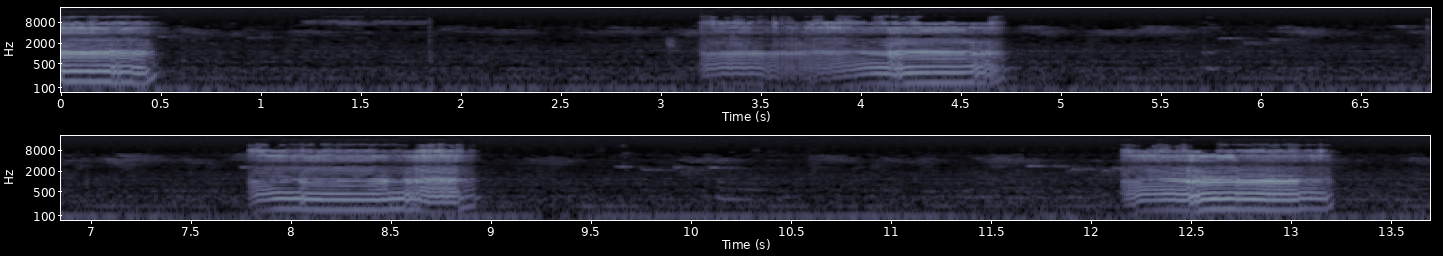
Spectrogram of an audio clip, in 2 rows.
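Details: Sleeping Chihuahua dog snoring loudly: rhythmic rattling snores, roughly 14 a minute, with quiet breathing between them.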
